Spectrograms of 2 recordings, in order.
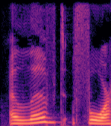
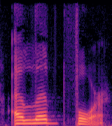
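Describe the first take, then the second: First: The final d is clearly pronounced. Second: The final d is held back, unreleased. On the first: "드 발음 해줄 수도 있어요" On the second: "아예 드 발음을 안 넣어주고 그냥 막아주는 거예요"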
